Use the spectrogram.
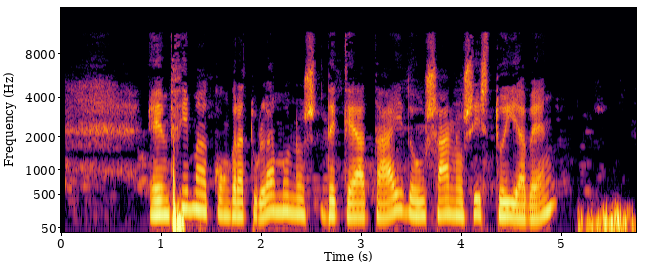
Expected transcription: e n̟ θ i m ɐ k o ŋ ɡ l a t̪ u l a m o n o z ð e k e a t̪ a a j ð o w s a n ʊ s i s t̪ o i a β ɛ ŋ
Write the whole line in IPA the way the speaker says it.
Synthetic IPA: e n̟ θ i m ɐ k o ŋ ɡ ɾ a t̪ u l a m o n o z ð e k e a t̪ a a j ð o w s a n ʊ s i s t̪ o i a β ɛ ŋ

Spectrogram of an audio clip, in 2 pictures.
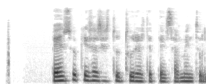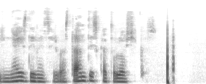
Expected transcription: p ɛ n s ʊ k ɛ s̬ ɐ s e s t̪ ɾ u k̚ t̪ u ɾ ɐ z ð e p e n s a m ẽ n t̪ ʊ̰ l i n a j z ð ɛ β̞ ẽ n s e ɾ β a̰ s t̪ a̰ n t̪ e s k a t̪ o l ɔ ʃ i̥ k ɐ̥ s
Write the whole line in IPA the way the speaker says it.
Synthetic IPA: p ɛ n s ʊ k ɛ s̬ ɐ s e s t̪ ɾ u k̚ t̪ u ɾ ɐ z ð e p e n s a m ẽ n t̪ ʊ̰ l i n a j z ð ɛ β̞ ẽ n s e ɾ β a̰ s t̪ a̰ n t̪ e s k a t̪ o l ɔ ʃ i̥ k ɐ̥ s

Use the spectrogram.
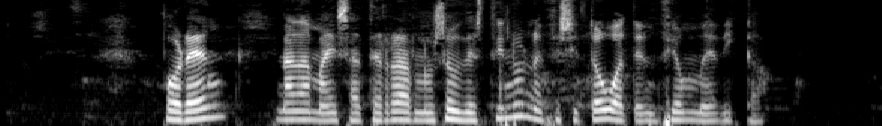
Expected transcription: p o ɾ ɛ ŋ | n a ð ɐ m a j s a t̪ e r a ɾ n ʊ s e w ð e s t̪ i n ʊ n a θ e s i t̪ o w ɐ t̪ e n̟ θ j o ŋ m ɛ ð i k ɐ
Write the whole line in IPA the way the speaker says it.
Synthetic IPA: p o ɾ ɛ ŋ | n a ð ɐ m a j s a t̪ e r a ɾ n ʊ s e w ð e s t̪ i n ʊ n e θ e s i t̪ o w a t̪ e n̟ θ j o ŋ m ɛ ð i k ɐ

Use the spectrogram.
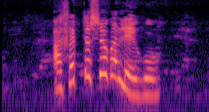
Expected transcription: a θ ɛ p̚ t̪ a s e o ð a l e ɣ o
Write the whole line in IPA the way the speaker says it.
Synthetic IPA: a θ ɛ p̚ t̪ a s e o ɣ a l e ɣ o

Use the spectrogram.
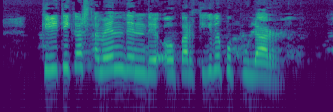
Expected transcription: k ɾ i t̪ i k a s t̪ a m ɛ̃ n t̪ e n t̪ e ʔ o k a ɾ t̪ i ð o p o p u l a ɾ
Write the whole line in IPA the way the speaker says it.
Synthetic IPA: k ɾ i t̪ i k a s t̪ a m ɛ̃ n d̪ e n d̪ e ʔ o p a ɾ t̪ i ð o p o p u l a ɾ

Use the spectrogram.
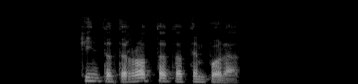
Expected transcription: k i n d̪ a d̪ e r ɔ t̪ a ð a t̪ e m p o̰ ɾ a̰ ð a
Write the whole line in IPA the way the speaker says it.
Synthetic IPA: k i n t̪ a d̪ e r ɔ t̪ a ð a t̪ e m p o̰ ɾ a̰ ð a

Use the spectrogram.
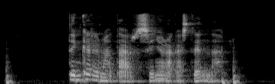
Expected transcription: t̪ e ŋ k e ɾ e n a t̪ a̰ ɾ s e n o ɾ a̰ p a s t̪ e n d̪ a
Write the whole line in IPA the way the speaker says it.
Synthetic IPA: t̪ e ŋ k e r e m a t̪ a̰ ɾ s e ɲ o ɾ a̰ k a s t̪ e n d̪ a

